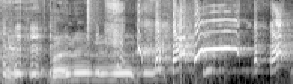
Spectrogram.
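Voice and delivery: high, long burst of laughter; hearty laughter. Real, not acted. Cracking up at the imitation.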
